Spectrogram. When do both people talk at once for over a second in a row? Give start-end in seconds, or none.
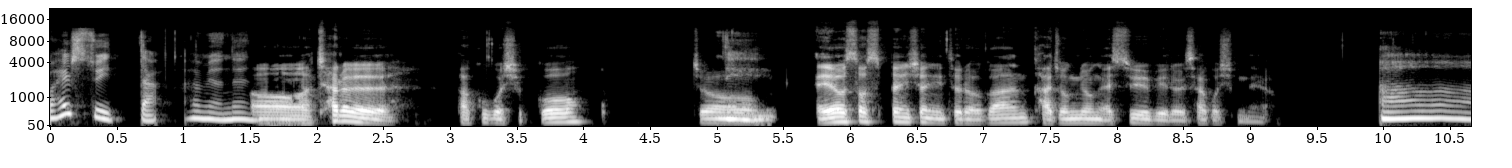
none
